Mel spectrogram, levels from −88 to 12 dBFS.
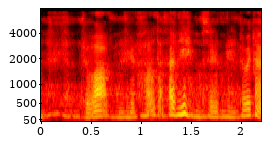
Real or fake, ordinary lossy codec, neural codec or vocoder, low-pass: fake; none; autoencoder, 22.05 kHz, a latent of 192 numbers a frame, VITS, trained on one speaker; 7.2 kHz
